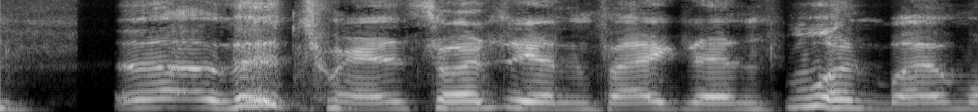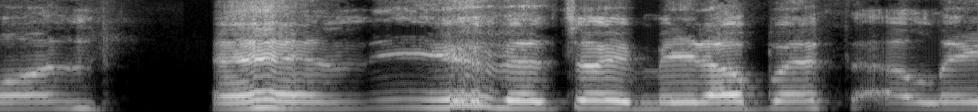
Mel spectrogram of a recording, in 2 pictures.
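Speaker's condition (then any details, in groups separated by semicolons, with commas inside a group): Friedreich's ataxia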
